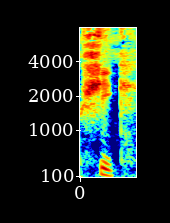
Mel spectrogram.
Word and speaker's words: chic: and sometimes in English, we have exceptions to the rule too, like for instance, Chicago or chic. You know, we don't pronounce that like a ch sound, like most words in English.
